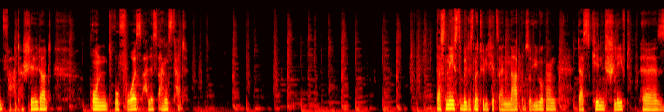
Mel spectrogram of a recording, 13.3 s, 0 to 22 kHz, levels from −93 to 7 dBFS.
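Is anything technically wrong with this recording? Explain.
Yes. A noise suppressor made for speech has been left running on this material, and in three places it has cut into the sound itself.

Noise suppressor applied to music or sounds, throughout the clip: the processor treats sustained, steady content and decaying tails as background noise and applies gain reduction to them, while transients pass largely untouched. Because the reduction rises and falls as it keeps reclassifying the signal, the level swings by around 5 dB. Held material sinks and recovers, so the sound pumps and loses body.

Sound cut by the noise suppressor, at 1.4 to 1.71 s, 3.73 to 5.42 s and 12.57 to 12.81 s: in these spans the suppressor judged the sound to be noise and attenuated it far more heavily, by up to about 15 dB, 18 dB and 16 dB respectively. The middle span is the longest, with well over a second of content pushed down. 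Sustained and fading parts drop away or have their decay truncated, while sharper onsets still come through.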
